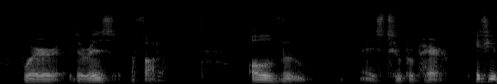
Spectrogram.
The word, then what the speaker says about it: ullmhú: The word or verb to prepare is ulvu. So you can see the difference there at the start where there's no Fada, and then at the end where there is a Fada.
